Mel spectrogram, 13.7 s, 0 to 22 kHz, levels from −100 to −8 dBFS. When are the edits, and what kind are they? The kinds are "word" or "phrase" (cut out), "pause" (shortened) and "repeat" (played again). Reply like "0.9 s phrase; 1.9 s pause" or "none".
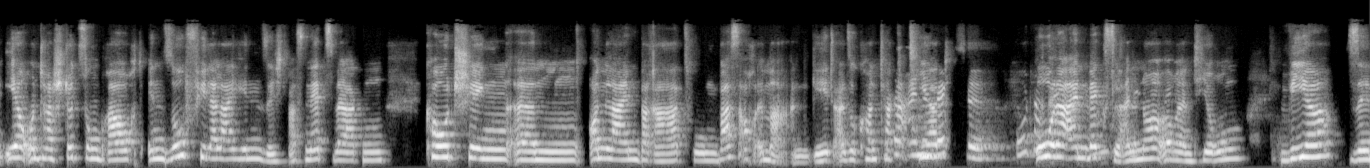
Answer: none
